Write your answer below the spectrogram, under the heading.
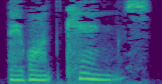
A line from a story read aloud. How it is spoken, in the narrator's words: Kaltain breathed, with some strange, sick delight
